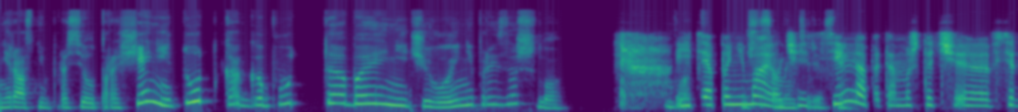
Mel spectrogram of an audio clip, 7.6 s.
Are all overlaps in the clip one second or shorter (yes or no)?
no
